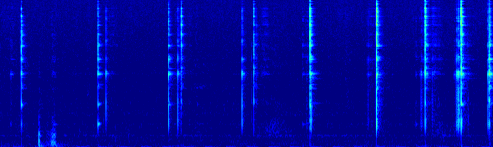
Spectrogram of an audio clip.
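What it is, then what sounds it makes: Hollow, empty metal pen holder base. Long nails tap the solid metal base of a hollow, empty silver mesh pen holder resting on felt pads. The result is a quiet series of short, bright metallic clinks with a faint ring that dies away quickly, plus a couple of soft low thumps near the start.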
